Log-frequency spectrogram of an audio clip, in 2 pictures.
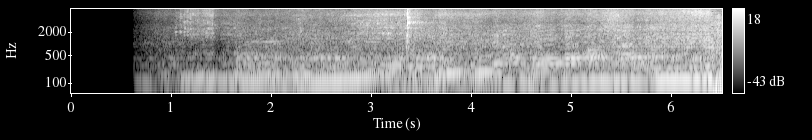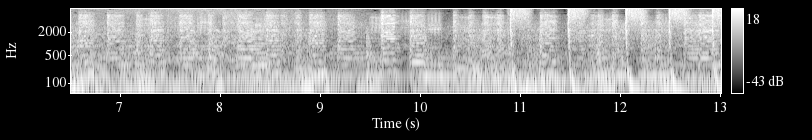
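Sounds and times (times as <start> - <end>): sharp click: 3.4 - 4.0
music with heavy bass: 6.4 - 13.0.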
